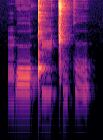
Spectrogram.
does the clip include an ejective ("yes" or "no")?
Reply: no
